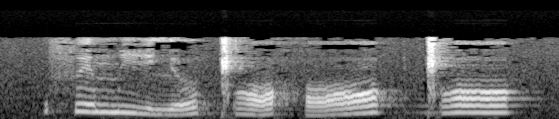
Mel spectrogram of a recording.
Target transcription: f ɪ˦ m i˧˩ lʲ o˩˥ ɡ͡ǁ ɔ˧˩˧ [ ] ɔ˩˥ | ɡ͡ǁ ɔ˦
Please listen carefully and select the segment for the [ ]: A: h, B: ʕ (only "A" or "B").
A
